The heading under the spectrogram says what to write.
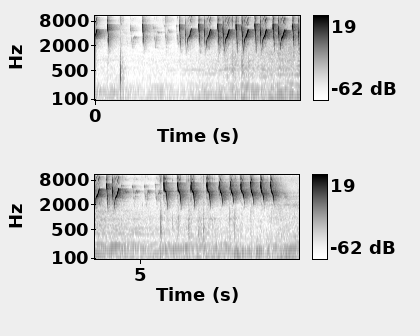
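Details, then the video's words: A Bar-winged prinia (Prinia familiaris) sings bright, high chirps that sweep up and drop sharply, repeated three or four times a second in loud bursts over a quiet background. "Suara Burung Perenjak Jawa / CIBLEK"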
